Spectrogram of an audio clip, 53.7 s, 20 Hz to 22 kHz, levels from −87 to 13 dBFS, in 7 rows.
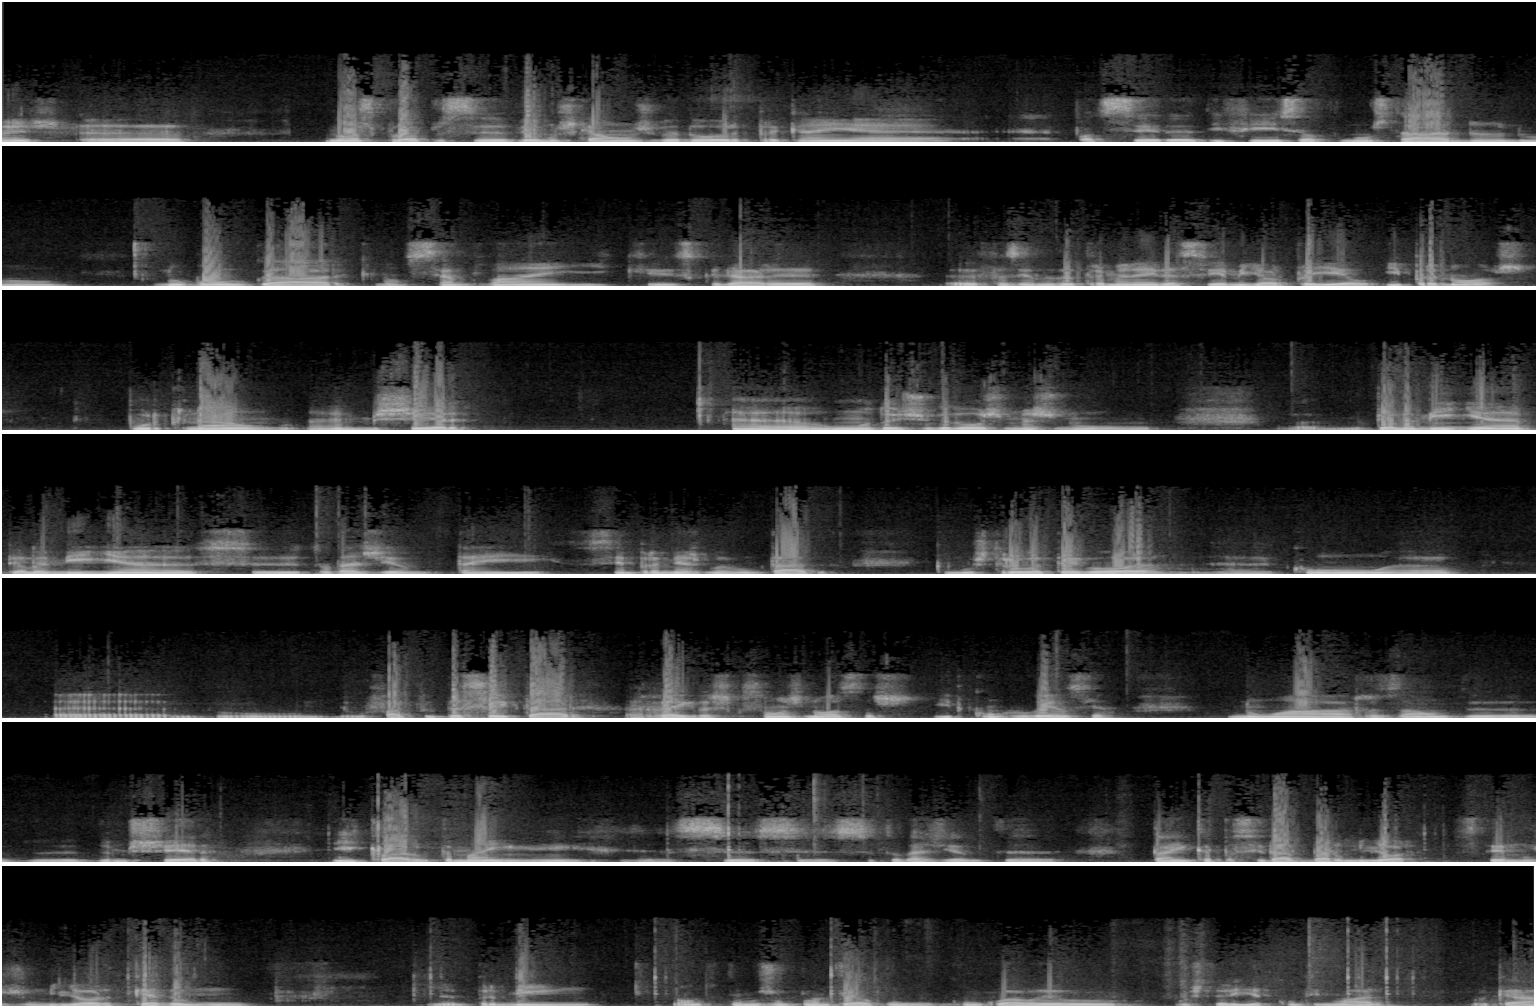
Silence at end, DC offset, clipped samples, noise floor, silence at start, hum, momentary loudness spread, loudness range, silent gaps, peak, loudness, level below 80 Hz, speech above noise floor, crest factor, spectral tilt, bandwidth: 0 s; under 0.1%; under 0.1%; -57 dBFS; 0 s; none; 12 LU; 3 LU; none; -2 dBFS; -17 LUFS; -48 dBFS; 41 dB; 16 dB; -5.5 dB/octave; 13.5 kHz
